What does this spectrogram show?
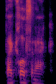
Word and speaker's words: diclofenac: They have a problem with a veterinary drug called diclofenac, or other people pronounce it differently, diclofenac.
